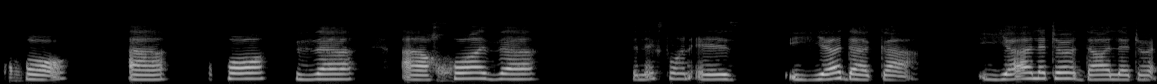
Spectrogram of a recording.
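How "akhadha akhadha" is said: "akhadha" very slow, a rough kh from the upper throat, mouth full; full-mouth kha. Shown as a demonstration. Teacher repeats akhadha slowly with a full-mouth kha. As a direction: stretch "akhadha" with a scratchy kh. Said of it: "this will be a full mouth letter".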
